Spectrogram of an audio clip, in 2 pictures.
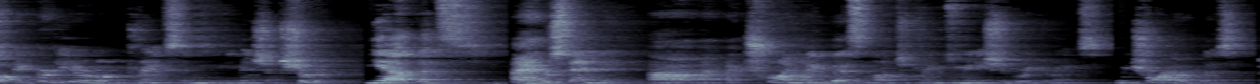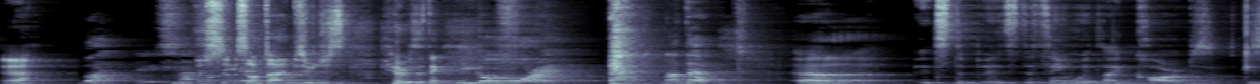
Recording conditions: poor sound quality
